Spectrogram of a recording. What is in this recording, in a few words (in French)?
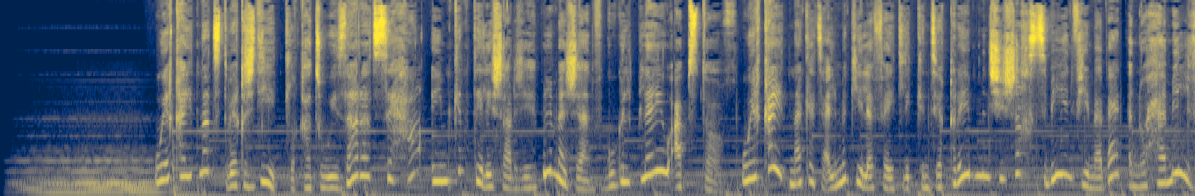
Capsule radio; wiqaytna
